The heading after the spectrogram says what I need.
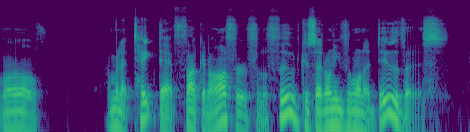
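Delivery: mock exasperated, frustrated, fed-up giving-in tone. Telling of a long day driving a guy home, retelling speaking out of frustration. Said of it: "And out of frustration".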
